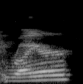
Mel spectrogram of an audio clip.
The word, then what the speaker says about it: Rojer: my Instagram is Royer forreal estate last name is spelled r o j r pronounced with a Y um you can also add me on Facebook just Royer and I believe Mike's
